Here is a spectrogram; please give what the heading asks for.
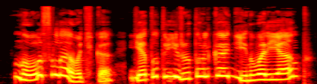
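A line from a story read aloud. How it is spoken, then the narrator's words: Pleased sing-song. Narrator (Russian): Не без удовольствия, нараспев, сказал Валик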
